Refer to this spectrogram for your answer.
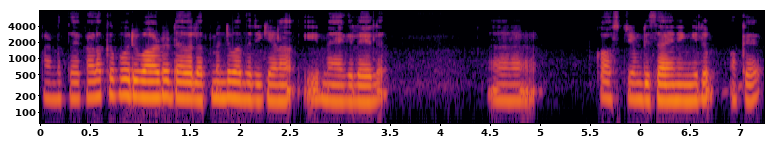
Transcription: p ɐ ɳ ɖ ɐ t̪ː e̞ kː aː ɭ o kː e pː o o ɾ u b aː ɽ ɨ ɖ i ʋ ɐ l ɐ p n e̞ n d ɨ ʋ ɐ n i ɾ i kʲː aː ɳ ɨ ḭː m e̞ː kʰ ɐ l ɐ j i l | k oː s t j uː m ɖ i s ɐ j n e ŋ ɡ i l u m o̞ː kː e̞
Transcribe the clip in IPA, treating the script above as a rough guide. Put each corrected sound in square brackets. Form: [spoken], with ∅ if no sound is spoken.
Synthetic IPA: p ɐ ɳ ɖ ɐ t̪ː e̞ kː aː ɭ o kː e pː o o ɾ u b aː ɽ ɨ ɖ [e] ʋ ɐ l ɐ p [m] e̞ n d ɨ ʋ ɐ [nː] i ɾ i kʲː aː ɳ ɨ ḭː m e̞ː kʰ ɐ l ɐ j i l | k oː s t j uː m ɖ i s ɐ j n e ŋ ɡ i l u m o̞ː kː e̞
